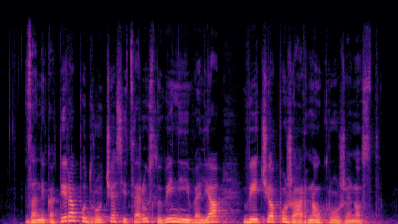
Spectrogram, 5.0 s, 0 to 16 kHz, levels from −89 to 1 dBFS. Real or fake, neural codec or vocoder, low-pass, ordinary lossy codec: real; none; 14.4 kHz; none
